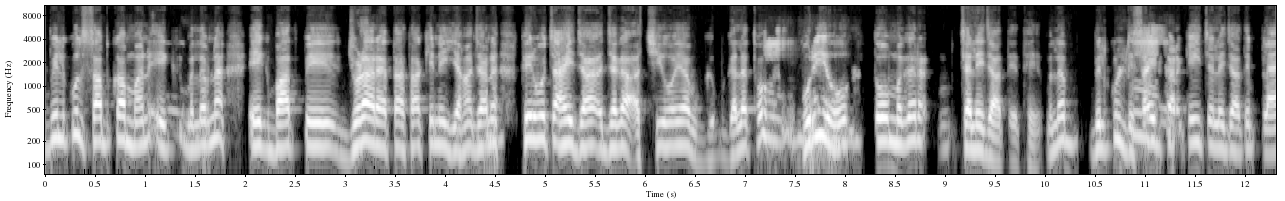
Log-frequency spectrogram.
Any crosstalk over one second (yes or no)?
no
